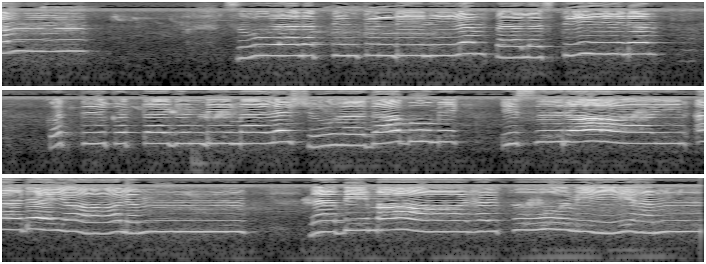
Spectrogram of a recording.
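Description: A young girl singing a qaseeda, an Islamic devotional song, unaccompanied. She sings in long held phrases with ornamented bends in pitch, pausing briefly for breath about a second in, near seven seconds and again near sixteen seconds.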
